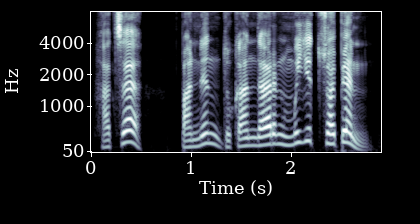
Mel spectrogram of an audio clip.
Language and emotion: Kashmiri, disgusted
